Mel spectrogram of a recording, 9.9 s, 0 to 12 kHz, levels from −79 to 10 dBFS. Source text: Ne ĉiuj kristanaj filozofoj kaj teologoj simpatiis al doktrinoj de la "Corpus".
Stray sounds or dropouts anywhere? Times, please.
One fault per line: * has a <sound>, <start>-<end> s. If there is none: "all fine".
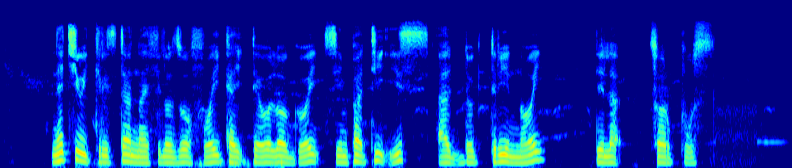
all fine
